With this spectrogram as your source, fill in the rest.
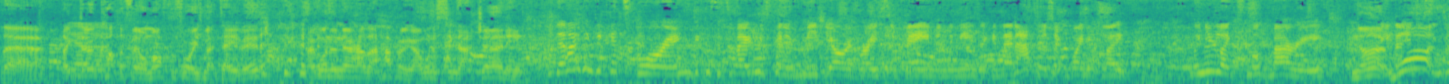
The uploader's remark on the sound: Apologies for the poor audio quality on this one, the bar was unexpectedly busy.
